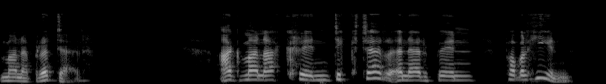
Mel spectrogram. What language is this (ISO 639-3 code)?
cym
